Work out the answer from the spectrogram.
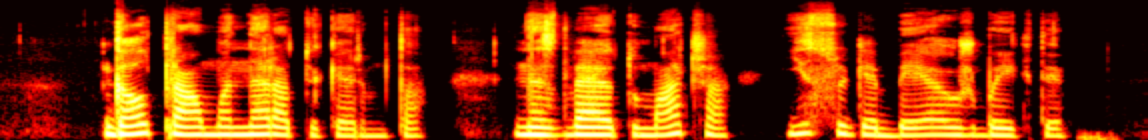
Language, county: Lithuanian, Vilnius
